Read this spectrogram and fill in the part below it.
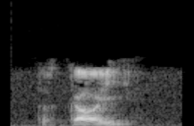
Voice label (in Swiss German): "gauil", alsace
